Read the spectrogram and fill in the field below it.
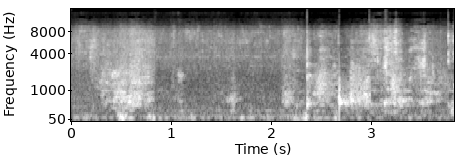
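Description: Spice paste of ground ginger, cumin, garlic and chilli with salt and turmeric sautéed in oil for a prawn malai curry, heard as close bursts of sizzling with scraping stirring strokes and a few sharp knocks.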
